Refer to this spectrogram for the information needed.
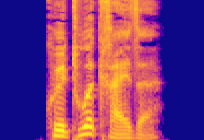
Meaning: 1. nominative/accusative/genitive plural of Kulturkreis 2. dative singular of Kulturkreis
- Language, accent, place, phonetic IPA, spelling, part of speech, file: German, Germany, Berlin, [kʊlˈtuːɐ̯ˌkʁaɪ̯zə], Kulturkreise, noun, De-Kulturkreise.ogg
